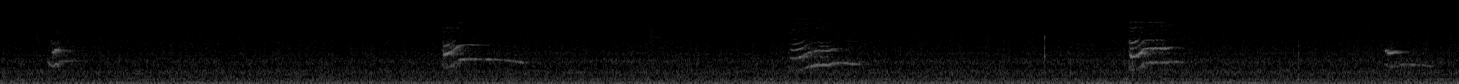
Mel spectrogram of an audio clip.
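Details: A domestic cat meowing five times at spaced intervals, each meow a short harmonic cry that rises and then falls, over a quiet background.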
